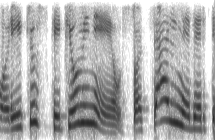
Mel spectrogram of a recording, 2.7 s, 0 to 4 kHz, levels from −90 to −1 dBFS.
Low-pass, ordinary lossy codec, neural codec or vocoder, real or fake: 3.6 kHz; Opus, 24 kbps; none; real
